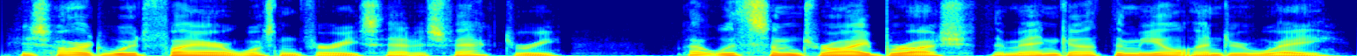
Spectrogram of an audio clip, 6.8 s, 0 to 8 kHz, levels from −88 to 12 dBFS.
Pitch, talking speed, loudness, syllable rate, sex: 110 Hz, 170 wpm, -17 LUFS, 4.2 syllables/s, male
